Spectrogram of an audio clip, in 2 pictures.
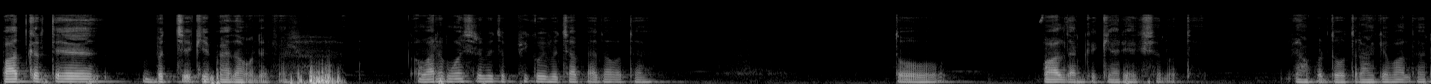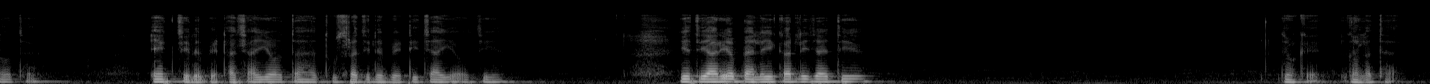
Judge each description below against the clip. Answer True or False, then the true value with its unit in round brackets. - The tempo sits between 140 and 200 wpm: False (120 wpm)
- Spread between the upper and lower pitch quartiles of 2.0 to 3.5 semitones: True (2.5 semitones)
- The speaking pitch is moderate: False (115 Hz)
